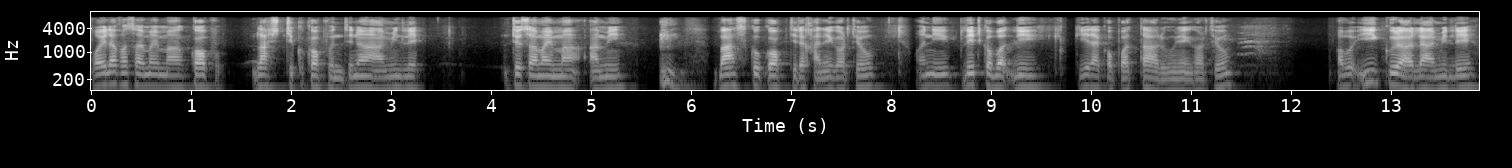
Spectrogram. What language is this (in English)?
Nepali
